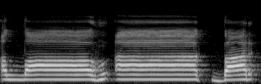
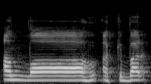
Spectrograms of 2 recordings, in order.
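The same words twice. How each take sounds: First: A vowel is stretched out very long. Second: The vowels are kept at normal length. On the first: The speaker calls it wrong. "अलिफ को इतना ज़्यादा खींच देना कि वो अलग हो जाए" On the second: The speaker calls it right. "तुमको सिर्फ इस तरह बोलना है"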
